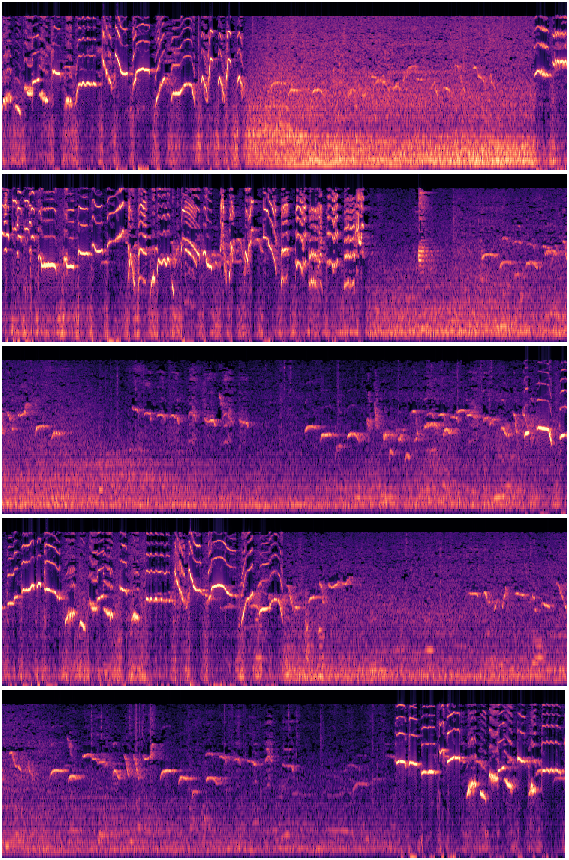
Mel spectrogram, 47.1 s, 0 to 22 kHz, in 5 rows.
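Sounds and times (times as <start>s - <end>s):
bird singing whistled phrases: 0.0s - 8.0s, 8.9s - 15.6s, 23.9s - 34.1s, 43.4s - 47.0s.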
